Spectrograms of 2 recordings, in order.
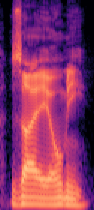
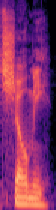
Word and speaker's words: Xiaomi: here asking god no it's actually pronounced zyau me is Iommi terza know it show me show me that's show me so there's a trend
